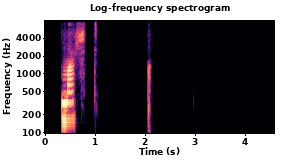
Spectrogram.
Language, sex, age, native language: Icelandic, female, 8, Icelandic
